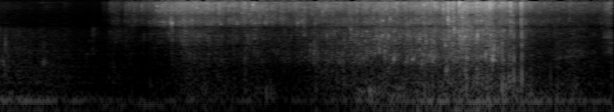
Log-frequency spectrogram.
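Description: Water pours and trickles steadily into buckets drained from an electric composter, a continuous splashing wash that swells louder toward the end, with no voices.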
